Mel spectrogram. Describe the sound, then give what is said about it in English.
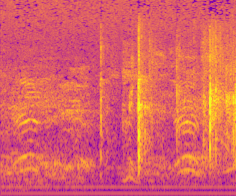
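A few scattered hand claps from an audience during a sermon, sharp but fairly quiet, popping out irregularly over a steady hum and indistinct voices. “Hey, I'm not preaching for hand claps. They're getting quieter every round.”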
